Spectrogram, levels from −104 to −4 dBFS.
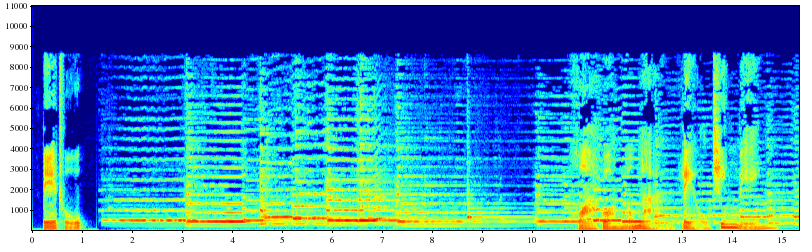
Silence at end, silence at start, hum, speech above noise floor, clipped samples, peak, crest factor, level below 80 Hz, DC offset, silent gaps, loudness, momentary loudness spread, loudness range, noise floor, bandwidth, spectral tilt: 0 s; 0.2 s; none; 21 dB; under 0.1%; -6 dBFS; 18 dB; -42 dBFS; under 0.1%; none; -24 LUFS; 16 LU; 8 LU; -44 dBFS; 9 kHz; -6 dB/octave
